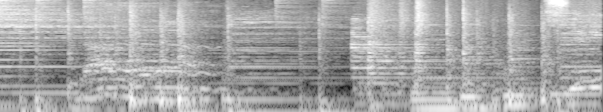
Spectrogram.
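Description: A band playing live: electric guitar over a drum kit, with regular drum and cymbal hits.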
